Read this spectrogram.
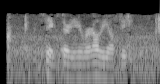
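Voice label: Police Patrol Dispatch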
